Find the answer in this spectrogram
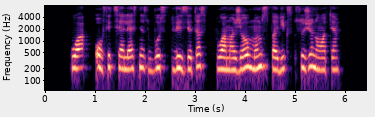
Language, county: Lithuanian, Vilnius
